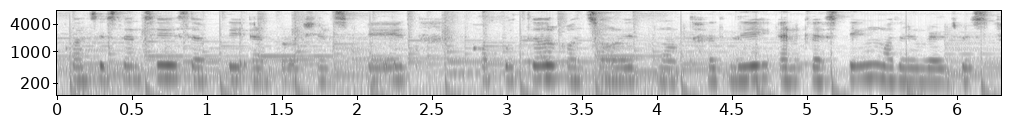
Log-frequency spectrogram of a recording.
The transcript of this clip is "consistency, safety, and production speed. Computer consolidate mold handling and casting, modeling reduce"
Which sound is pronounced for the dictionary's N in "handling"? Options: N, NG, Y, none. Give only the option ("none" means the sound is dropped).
none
